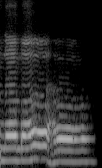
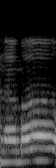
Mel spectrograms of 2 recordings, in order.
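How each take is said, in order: First: The final h is followed by an echoing vowel. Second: The final h is silent, with no echo vowel. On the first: "Aqui ele ecoa" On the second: "Aí aqui ele virou mudo"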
